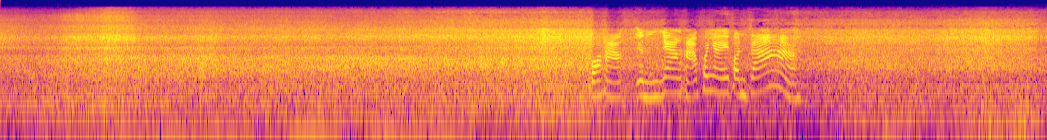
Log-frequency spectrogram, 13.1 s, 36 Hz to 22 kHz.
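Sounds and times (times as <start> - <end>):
sea waves breaking: 0.0 - 13.0
wind buffeting microphone: 0.0 - 13.0.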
